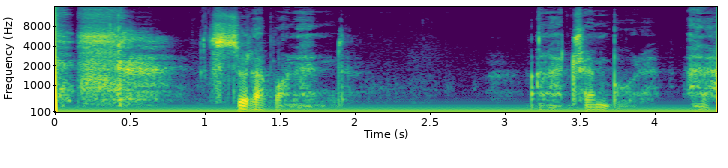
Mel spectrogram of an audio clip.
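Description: Only speech: a man talking, with a pause of about a second midway.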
